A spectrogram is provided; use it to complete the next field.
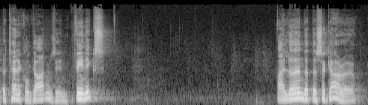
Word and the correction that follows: saguaro: if that's the way you pronounce it, the, cig- the saguaro cactus have little pores in their skin that collect carbon dioxide.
